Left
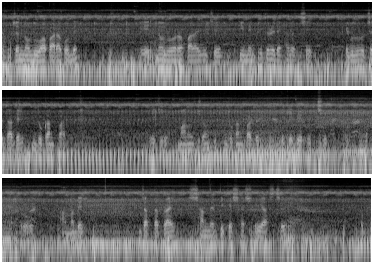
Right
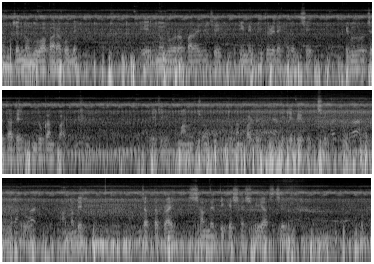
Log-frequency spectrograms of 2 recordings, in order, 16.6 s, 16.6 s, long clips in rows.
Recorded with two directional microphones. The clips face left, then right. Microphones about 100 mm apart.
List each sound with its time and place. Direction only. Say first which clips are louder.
0.2 s speech: left 8 dB; 30° left (ahead or behind)
4.0 s speech: left 5 dB; 30° left (ahead or behind)
13.2 s speech: left 5 dB; 25° left (ahead or behind)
